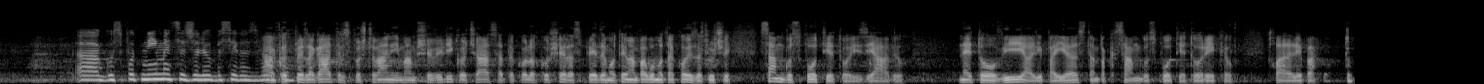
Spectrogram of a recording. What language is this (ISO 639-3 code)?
slv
